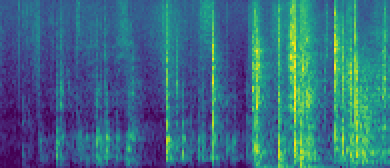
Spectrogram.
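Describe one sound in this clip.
Plastic parts knock and rattle as a housing is pulled apart.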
